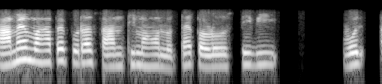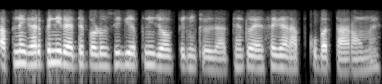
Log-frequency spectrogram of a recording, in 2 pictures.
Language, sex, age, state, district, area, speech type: Hindi, male, 18-30, Madhya Pradesh, Bhopal, rural, conversation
